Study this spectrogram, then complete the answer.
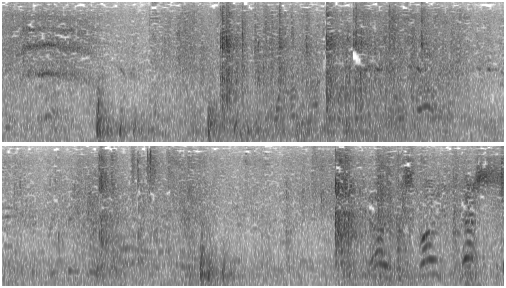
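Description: A bowling ball rolls and rumbles down a wooden lane.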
